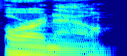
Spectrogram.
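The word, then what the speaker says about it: Orono: It's actually pronounced Orino.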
